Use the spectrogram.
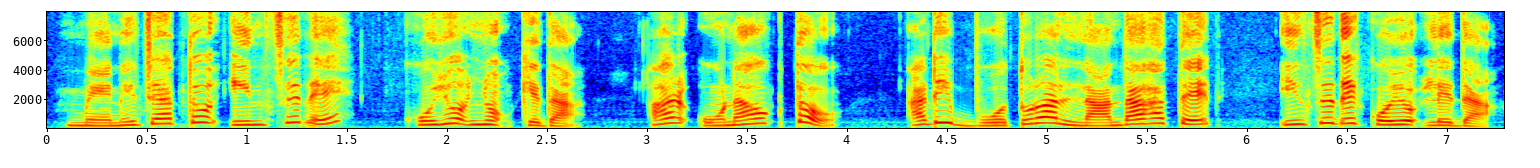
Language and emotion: Santali, disgusted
